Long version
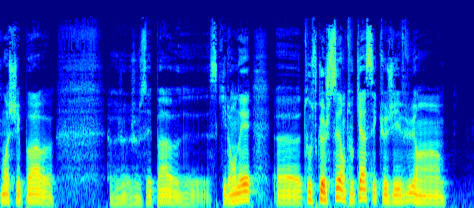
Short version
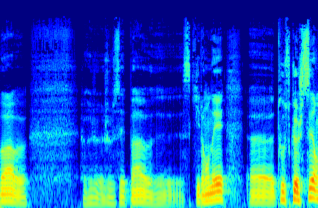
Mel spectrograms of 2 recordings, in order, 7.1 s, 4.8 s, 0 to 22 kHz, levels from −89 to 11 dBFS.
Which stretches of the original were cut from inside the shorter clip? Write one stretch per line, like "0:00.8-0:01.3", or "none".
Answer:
none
